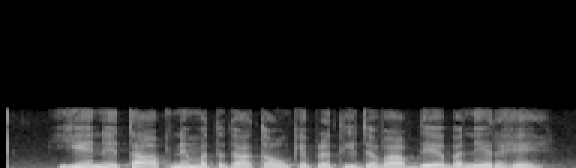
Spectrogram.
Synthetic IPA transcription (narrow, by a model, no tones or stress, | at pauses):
jeːneːt̪aɐpnemɐt̪d̪aːt̪aõkepɾɐt̪id͡ʒɐʋaːb̚d̪eːʋbɐneɾɐɦeː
